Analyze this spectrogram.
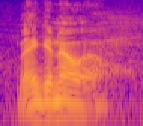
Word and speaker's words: Manganello: melanoma okay oh man i looked this up like a million times because even i didn't know how to say his last name and i love that guy mangano manganello well pleasure to meet you john maddow manganello sorry trickier one more time manganello i'm an actor i'm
